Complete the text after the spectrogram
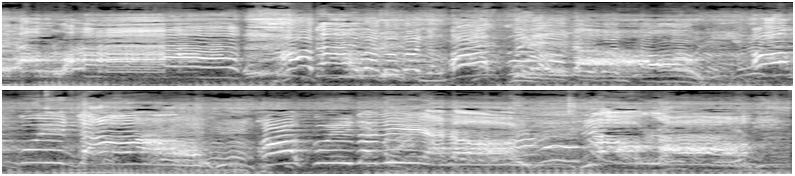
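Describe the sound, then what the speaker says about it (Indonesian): A child screams and wails in distress, pleading and crying while being beaten by an adult neighbor, with sustained loud shrieks and sobs breaking into yells throughout. "Korban berteriak meminta ampun dan menangis agar tidak dianiaya."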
